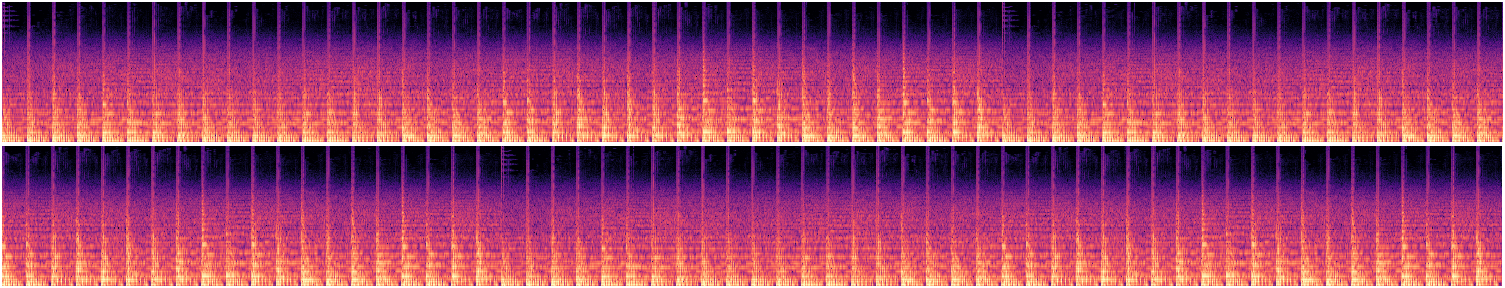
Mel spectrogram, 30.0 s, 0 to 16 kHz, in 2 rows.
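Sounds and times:
synth loop: 0.4 - 29.6.

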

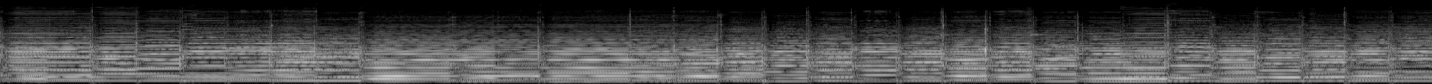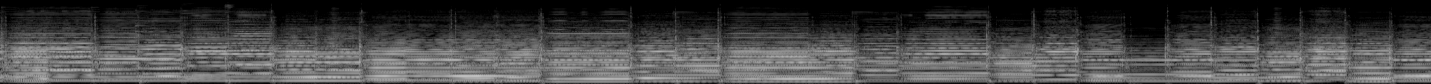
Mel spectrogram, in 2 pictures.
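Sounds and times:
hurdy gurdy lullaby loop: 0.0 - 28.6.

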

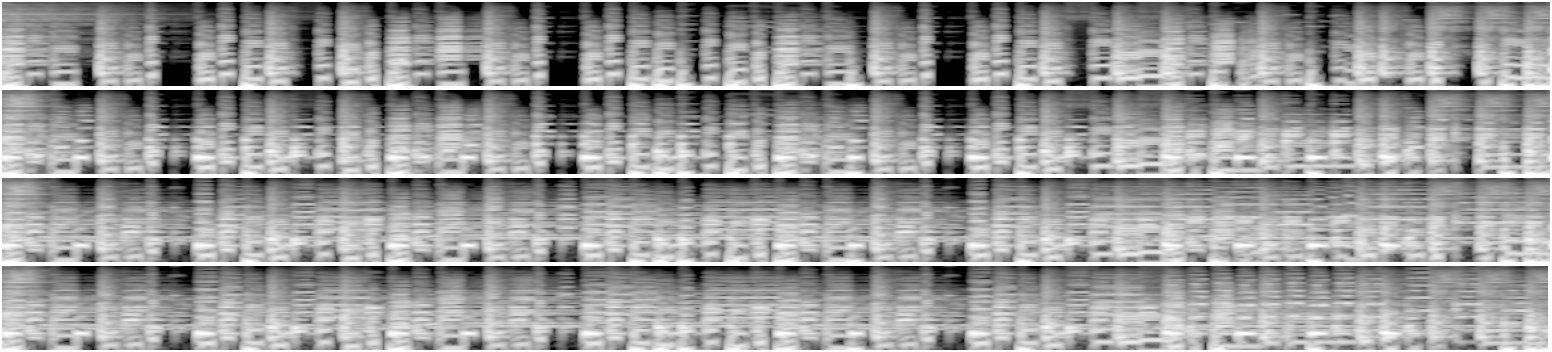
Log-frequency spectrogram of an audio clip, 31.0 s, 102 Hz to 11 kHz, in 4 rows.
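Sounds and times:
funky action game music loop: 0.0 - 30.9.

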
